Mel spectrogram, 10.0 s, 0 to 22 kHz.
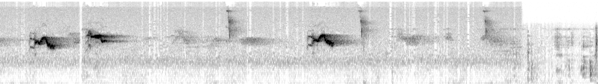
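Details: Yellow-throated Vireo song with a raspy, scratchy, voice-cracking quality, remembered as "here I am, over here, 3-8": loud burry slurred phrases in pairs, then pauses and softer notes, with faint sharp clicks between.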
